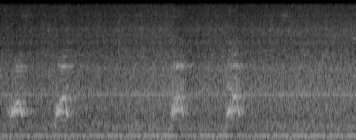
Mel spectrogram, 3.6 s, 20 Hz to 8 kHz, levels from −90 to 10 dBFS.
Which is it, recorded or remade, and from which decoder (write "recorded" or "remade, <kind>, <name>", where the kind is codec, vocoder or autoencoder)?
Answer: recorded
